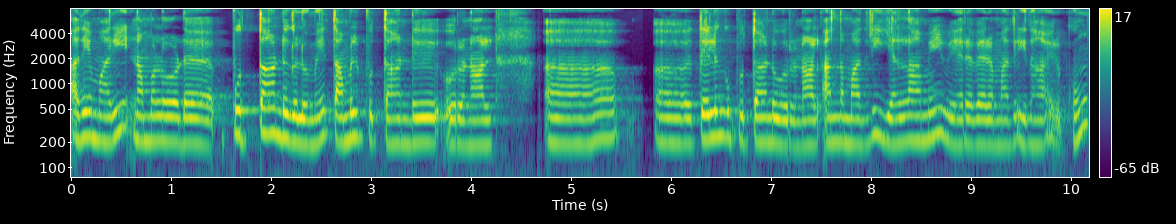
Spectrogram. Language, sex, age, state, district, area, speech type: Tamil, female, 18-30, Tamil Nadu, Tiruppur, rural, spontaneous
